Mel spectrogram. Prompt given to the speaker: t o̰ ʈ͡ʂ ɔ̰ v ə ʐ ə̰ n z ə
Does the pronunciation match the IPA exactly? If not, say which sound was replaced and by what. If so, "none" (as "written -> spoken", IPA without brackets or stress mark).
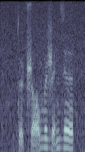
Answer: none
